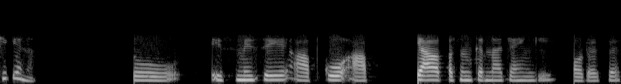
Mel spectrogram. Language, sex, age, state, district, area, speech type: Hindi, female, 45-60, Madhya Pradesh, Jabalpur, urban, conversation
